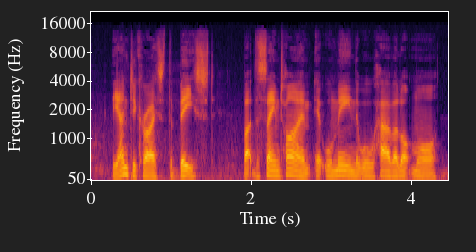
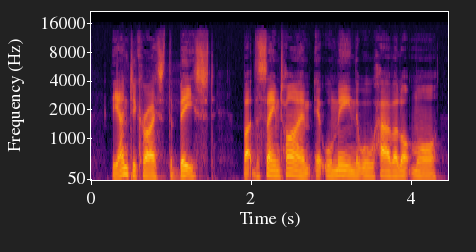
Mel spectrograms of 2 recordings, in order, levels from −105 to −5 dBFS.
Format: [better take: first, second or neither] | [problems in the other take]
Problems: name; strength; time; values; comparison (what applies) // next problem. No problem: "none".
second | rain or running water; faint; throughout; 30 dB below the speech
